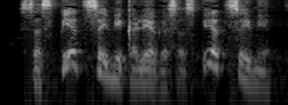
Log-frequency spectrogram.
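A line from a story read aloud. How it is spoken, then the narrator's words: Giggling. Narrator (Russian): хихикнул викарий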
